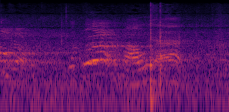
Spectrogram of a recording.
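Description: Players shouting, with one sharp kick of a football about one and a half seconds in.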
